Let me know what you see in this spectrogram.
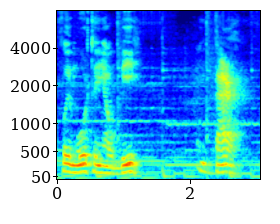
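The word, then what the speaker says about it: Tarn: Ele foi morto em Albi, em Tar. Mas Tar se escreve T A R N.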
